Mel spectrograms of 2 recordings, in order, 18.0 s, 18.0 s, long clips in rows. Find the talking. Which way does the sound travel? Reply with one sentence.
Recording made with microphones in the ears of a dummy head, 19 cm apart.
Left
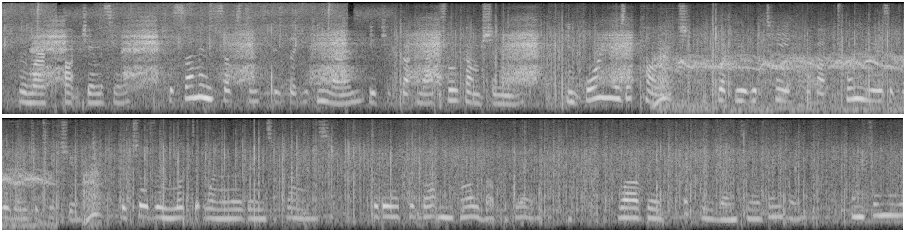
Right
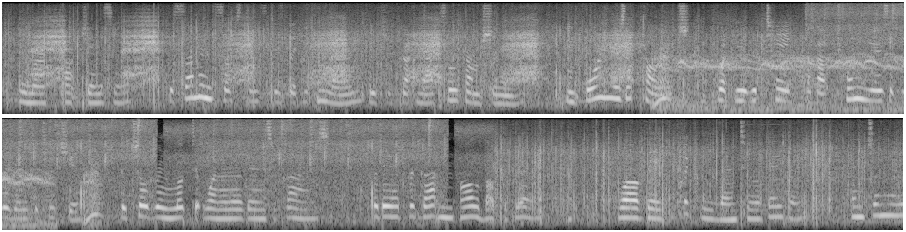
In this clip you hear the talking move from left to right.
